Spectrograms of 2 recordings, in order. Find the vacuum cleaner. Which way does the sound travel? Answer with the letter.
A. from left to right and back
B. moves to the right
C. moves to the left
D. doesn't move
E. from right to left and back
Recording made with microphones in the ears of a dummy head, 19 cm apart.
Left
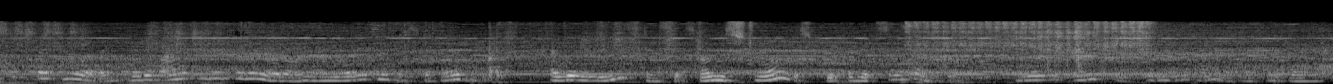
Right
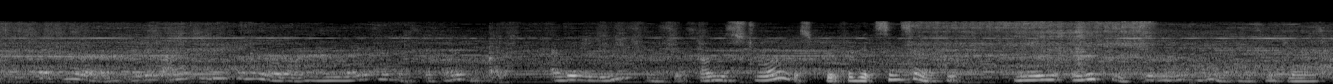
E.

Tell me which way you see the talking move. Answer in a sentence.
You can hear the talking travel towards the right.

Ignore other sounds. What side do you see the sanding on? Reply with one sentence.
You can hear the sanding on the left.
